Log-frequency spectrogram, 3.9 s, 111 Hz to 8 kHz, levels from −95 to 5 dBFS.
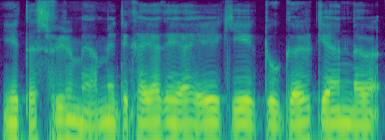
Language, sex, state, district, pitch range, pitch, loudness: Hindi, male, Arunachal Pradesh, Papum Pare, 90-95 Hz, 95 Hz, -13 LUFS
